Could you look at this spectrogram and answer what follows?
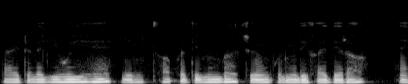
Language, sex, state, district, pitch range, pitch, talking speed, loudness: Hindi, male, Rajasthan, Nagaur, 105-115 Hz, 110 Hz, 190 wpm, -14 LUFS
